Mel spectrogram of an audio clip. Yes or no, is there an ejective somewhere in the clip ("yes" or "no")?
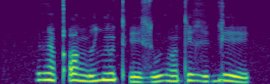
yes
